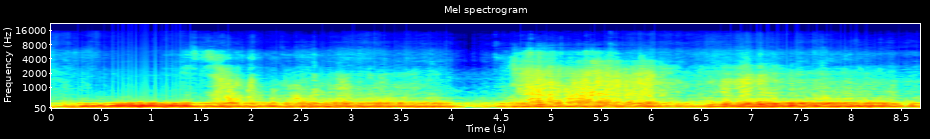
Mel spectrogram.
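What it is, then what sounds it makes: Hardcover book page edges scratched. Fingernails scratch the paper page edges and spine area of a thick black hardcover book tilted close to a microphone. The result is a continuous low, rumbling scratch, heavy in the bass, that briefly drops off around the four-second mark before resuming.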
